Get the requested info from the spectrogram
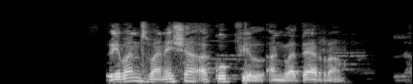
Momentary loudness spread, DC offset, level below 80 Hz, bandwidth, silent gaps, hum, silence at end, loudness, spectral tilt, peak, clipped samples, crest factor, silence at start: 6 LU; under 0.1%; -50 dBFS; 8 kHz; 3.77-3.92 s; none; 0 s; -14 LUFS; -5 dB/octave; -2 dBFS; under 0.1%; 16 dB; 1.05 s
